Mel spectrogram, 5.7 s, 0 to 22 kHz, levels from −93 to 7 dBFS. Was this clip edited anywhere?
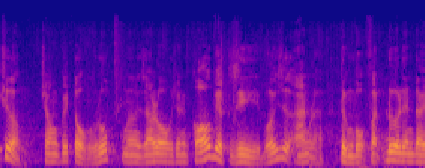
yes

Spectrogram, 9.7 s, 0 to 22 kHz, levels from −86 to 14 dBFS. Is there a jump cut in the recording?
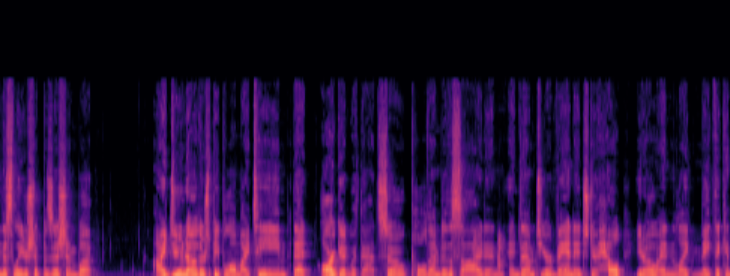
yes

